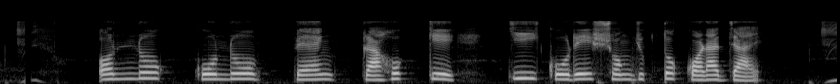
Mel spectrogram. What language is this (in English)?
Bangla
